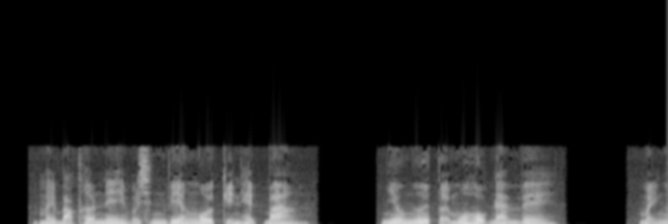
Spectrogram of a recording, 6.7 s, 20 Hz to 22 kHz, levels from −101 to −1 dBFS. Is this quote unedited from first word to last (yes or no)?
yes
